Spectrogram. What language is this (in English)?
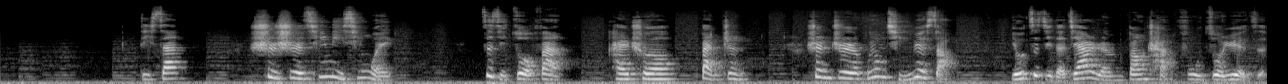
Chinese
